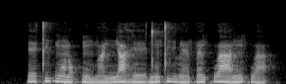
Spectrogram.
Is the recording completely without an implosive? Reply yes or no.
yes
